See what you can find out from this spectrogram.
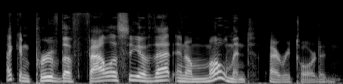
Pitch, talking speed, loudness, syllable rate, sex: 150 Hz, 210 wpm, -19 LUFS, 5.8 syllables/s, male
